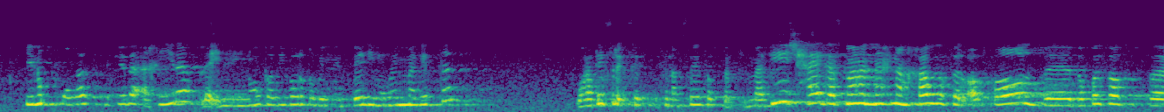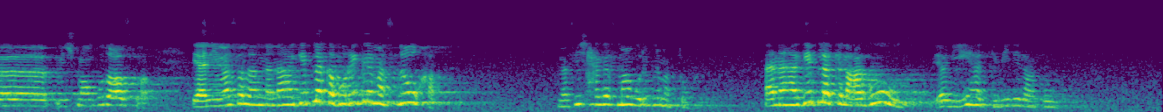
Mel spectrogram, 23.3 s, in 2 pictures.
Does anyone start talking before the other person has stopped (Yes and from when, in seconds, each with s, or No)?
No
